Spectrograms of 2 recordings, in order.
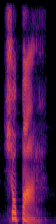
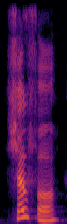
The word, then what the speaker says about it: shofar: I've heard like shofar and all sorts of different pronunciations. Every time when somebody says a strange one, there was even at a time that shofar was spelled S-H-O-P-H-A-R. And some people said shopar.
